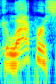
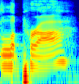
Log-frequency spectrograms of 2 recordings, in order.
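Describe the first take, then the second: First: The word ends with a final s sound. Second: The word ends without a final s sound. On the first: The speaker calls it wrong. "Lapras is not the correct way to say it" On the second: The speaker calls it right. "it's actually pronounced Lapra"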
